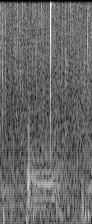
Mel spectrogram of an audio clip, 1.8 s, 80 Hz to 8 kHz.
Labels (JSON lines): {"label": "biophony, croak", "recorder": "SoundTrap 500"}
